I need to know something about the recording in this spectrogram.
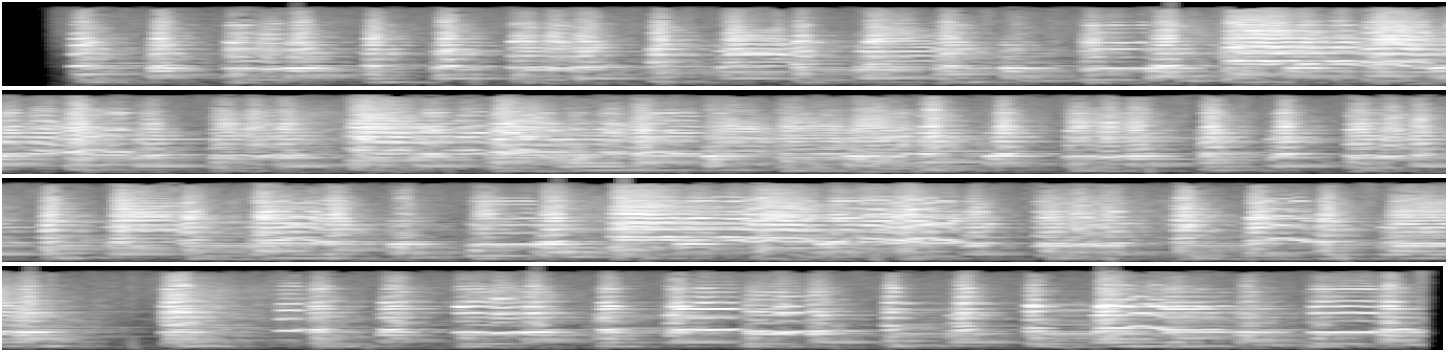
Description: POLKA

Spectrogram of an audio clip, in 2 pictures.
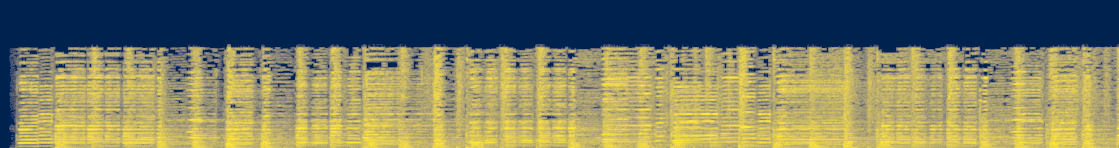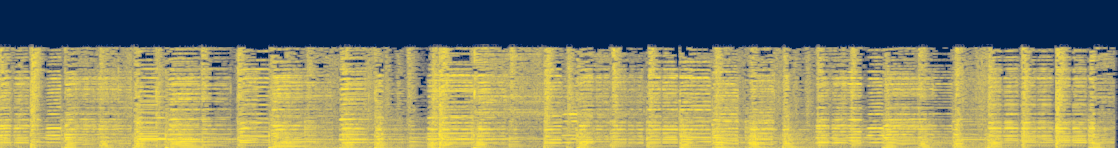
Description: waltz

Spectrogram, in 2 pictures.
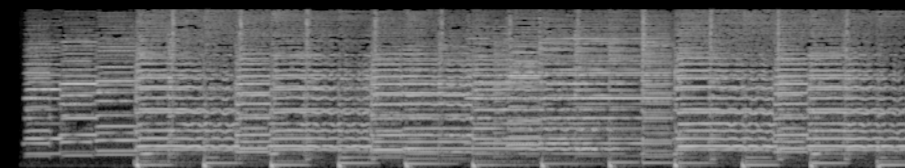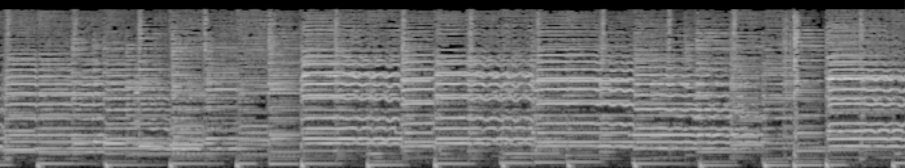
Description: waltz

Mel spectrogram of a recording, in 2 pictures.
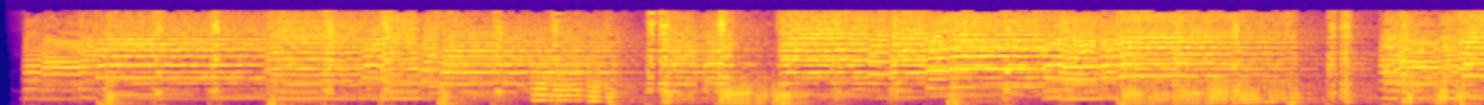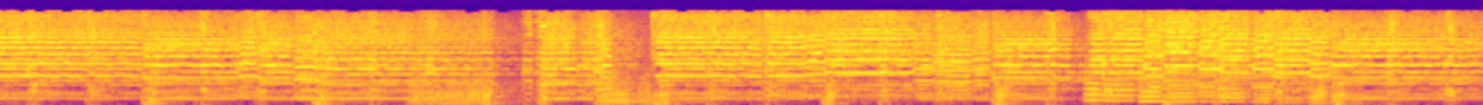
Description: waltz

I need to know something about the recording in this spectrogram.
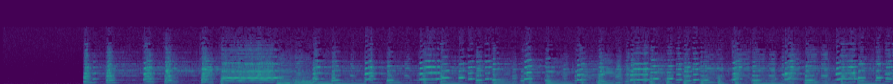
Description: CUCKOO WALTZ

